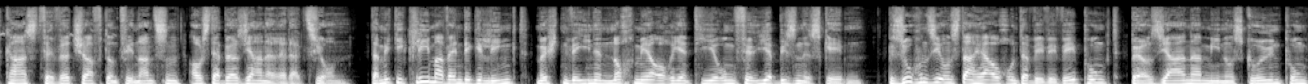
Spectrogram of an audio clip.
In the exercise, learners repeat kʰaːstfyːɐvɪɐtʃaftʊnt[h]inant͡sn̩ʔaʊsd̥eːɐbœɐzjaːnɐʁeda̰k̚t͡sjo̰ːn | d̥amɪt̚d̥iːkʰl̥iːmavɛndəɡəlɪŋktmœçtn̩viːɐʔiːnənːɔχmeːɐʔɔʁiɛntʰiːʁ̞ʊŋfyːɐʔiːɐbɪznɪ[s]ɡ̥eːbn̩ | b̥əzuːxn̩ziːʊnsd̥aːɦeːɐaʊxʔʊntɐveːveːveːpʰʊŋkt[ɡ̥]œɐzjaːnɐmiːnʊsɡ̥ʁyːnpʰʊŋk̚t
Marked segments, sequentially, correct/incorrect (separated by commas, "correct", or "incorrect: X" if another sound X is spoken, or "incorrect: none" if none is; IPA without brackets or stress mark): incorrect: f, correct, incorrect: b̥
